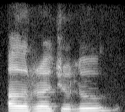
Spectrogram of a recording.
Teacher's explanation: the lamb becomes silent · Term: sun letter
